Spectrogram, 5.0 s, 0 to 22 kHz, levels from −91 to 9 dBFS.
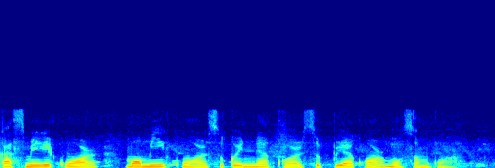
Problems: none marked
